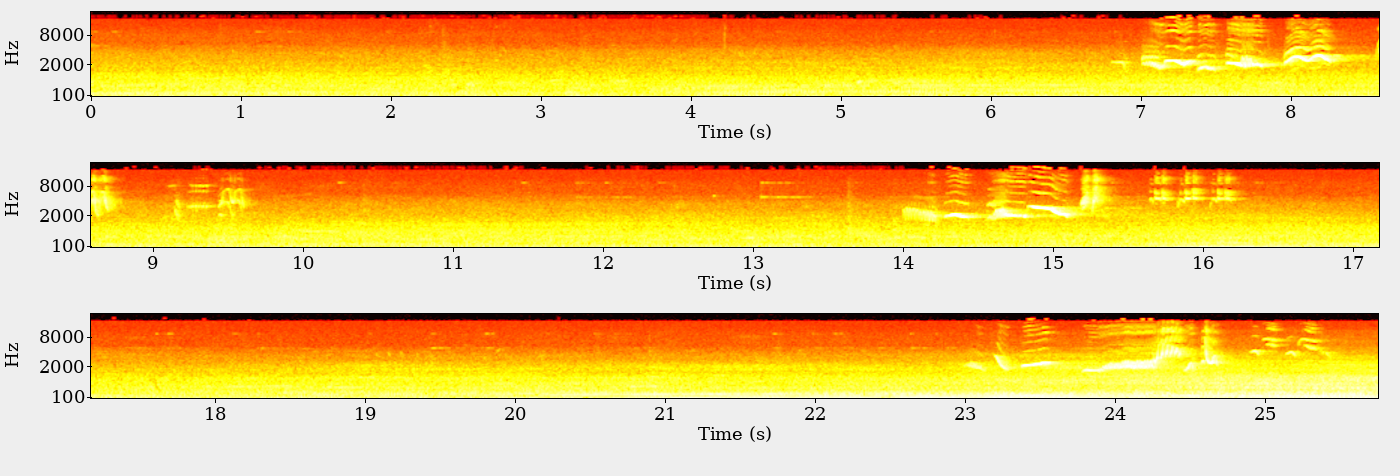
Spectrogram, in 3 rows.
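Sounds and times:
common blackbird Turdus merula song: 6.8s - 10.1s, 14.0s - 16.4s, 21.7s - 25.6s.

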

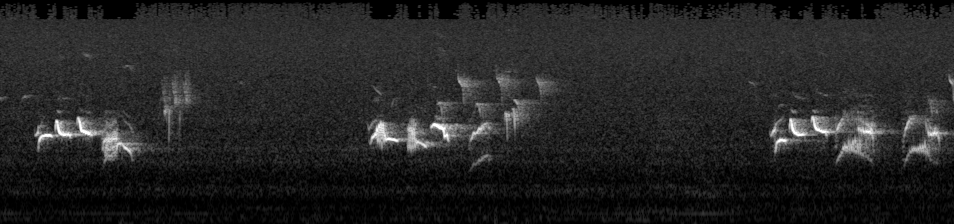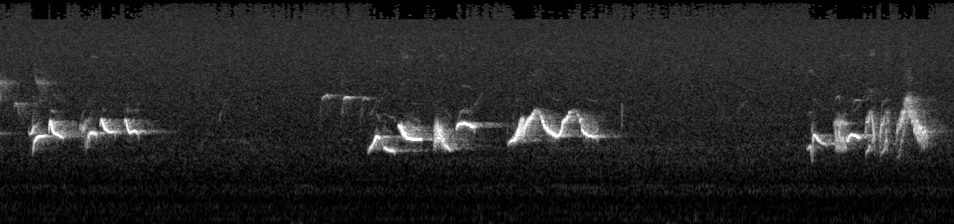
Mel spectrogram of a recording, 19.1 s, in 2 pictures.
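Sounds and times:
Turdus merula common blackbird singing mellow whistled notes: 0.3s - 1.9s, 7.7s - 11.1s, 12.8s - 15.8s, 17.6s - 18.9s.

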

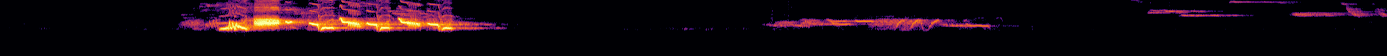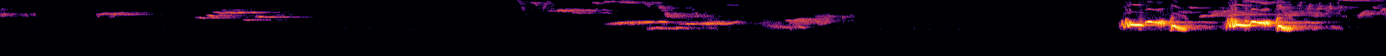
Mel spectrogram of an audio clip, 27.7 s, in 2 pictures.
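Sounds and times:
common blackbird singing: 1.8s - 4.8s, 7.7s - 10.0s, 11.4s - 14.0s, 14.8s - 16.9s, 19.1s - 22.3s, 25.1s - 27.7s.

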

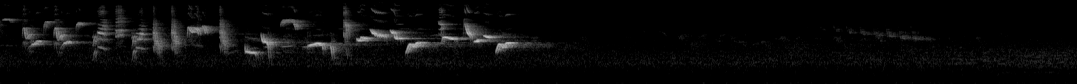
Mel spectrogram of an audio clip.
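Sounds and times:
Eurasian blackcap Sylvia atricapilla song: 0.0s - 5.4s.

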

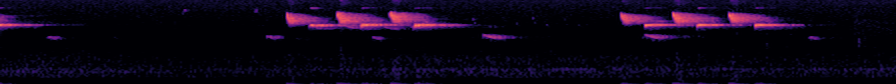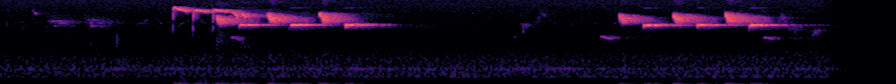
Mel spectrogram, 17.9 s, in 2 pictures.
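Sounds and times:
great tit singing: 1.8s - 8.3s, 9.2s - 13.0s, 14.0s - 17.3s.

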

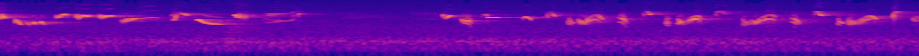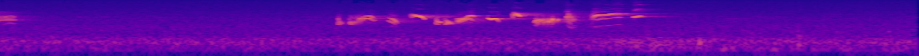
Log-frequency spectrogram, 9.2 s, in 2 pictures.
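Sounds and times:
Eurasian blackcap song, Sylvia atricapilla: 0.0s - 1.6s, 2.2s - 4.8s, 6.3s - 8.0s.

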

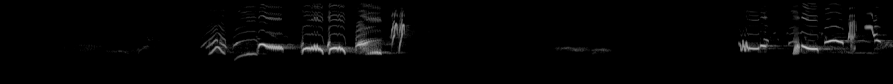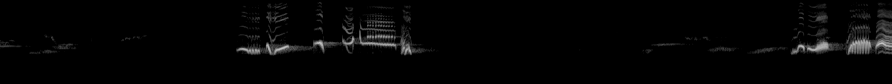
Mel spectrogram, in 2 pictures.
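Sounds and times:
common blackbird song: 0.7s - 4.4s, 7.4s - 10.6s, 11.3s - 13.2s, 14.6s - 17.8s.

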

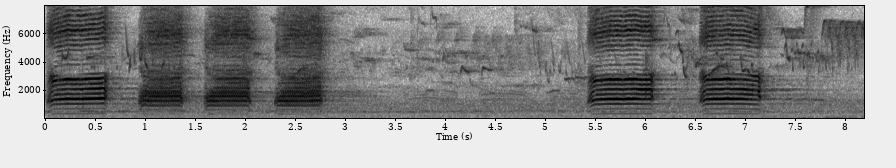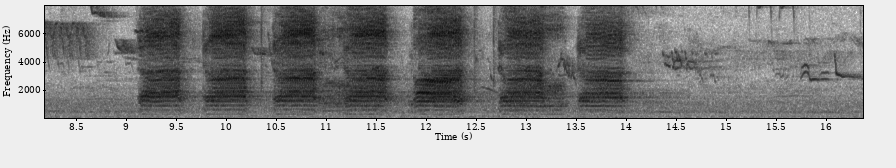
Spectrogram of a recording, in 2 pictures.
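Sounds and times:
carrion crow Corvus corone giving loud harsh even caws: 0.0s - 3.2s, 5.4s - 7.4s, 9.1s - 14.4s.

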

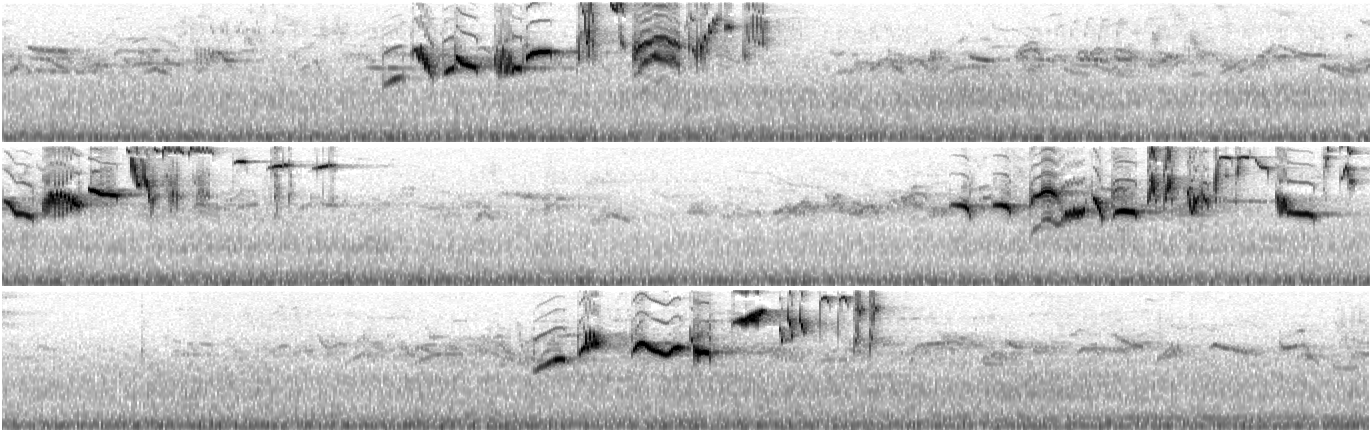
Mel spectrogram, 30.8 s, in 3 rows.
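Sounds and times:
faint birdsong: 0.0s - 30.7s
Common blackbird singing fluted warbles and squeaky twitters: 2.9s - 5.8s, 10.2s - 12.8s, 17.3s - 20.5s, 24.4s - 27.2s.

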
